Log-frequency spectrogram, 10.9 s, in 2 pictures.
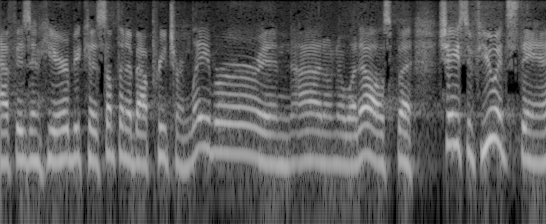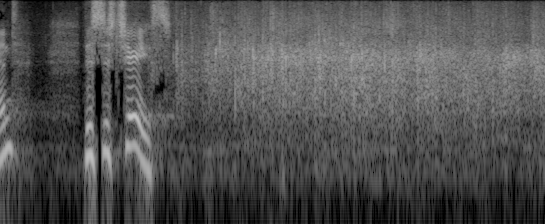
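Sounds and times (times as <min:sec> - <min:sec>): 
speech: 0:00.0 - 0:08.0
audience applause: 0:07.2 - 0:10.9.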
